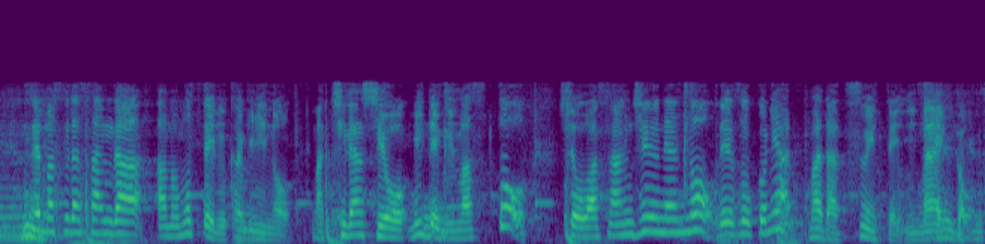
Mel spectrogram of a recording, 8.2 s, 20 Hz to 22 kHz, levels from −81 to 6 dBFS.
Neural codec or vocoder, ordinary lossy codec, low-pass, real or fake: codec, 32 kHz, 1.9 kbps, SNAC; none; 5.4 kHz; fake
